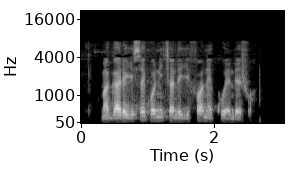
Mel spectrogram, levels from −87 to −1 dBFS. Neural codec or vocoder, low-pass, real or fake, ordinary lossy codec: none; 7.2 kHz; real; MP3, 48 kbps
